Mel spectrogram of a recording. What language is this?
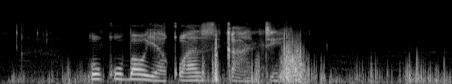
Xhosa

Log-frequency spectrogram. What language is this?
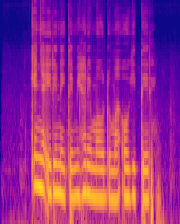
Kikuyu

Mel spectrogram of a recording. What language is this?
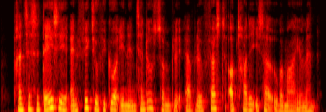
Danish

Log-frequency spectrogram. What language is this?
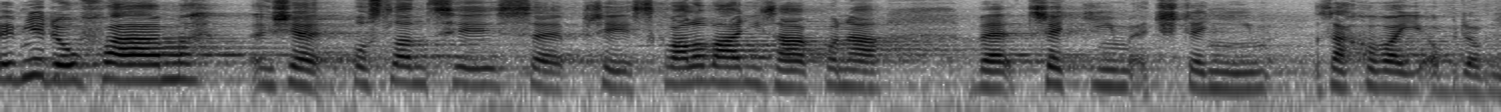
Czech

